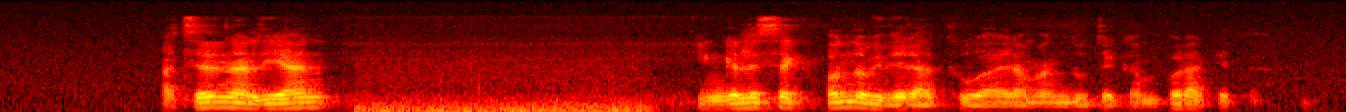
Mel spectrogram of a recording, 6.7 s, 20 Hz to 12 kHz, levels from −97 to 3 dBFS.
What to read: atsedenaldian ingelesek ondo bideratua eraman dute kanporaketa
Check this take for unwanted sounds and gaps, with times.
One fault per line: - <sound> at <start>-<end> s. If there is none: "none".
- thud at 1.8-3.3 s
